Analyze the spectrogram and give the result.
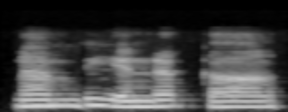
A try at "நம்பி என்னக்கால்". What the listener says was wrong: మీరు ఎన్రక్కాల్ అని చదివారు, దాన్ని ఎన్నక్కాల్ నాకు నావత్తుగా చదవాలి. నంబి ఎన్నక్కాల్.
